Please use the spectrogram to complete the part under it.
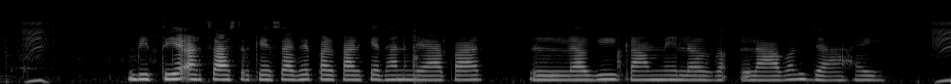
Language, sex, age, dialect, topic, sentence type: Magahi, female, 31-35, Southern, banking, statement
